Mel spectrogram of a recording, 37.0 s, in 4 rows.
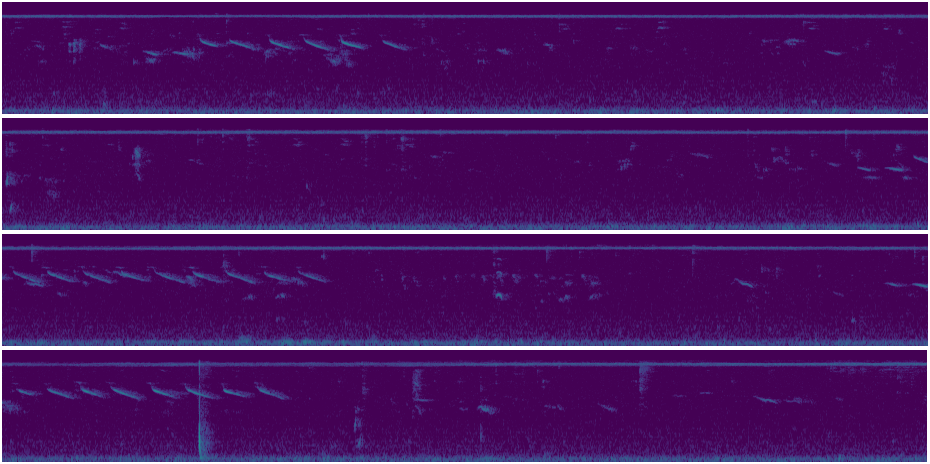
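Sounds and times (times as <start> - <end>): bird chirping: 0.6 - 4.0, 17.8 - 21.8, 27.4 - 30.7, 31.3 - 34.4.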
